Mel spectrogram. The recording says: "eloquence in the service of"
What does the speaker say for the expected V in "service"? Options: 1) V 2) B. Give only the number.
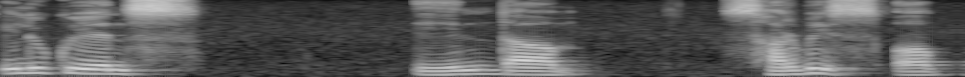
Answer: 2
